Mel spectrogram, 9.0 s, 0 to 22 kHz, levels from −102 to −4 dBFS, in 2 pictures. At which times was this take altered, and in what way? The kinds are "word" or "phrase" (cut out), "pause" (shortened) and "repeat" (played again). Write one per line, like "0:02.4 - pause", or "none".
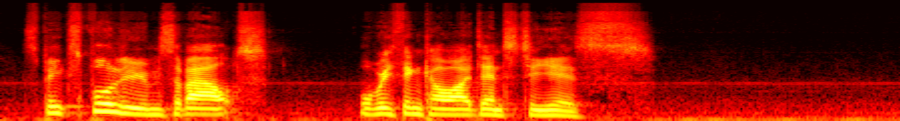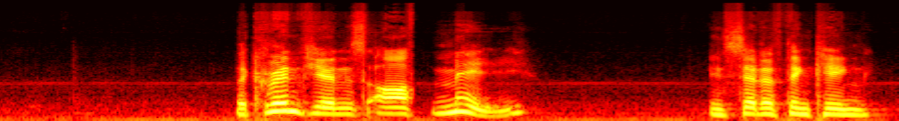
0:06.5 - word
